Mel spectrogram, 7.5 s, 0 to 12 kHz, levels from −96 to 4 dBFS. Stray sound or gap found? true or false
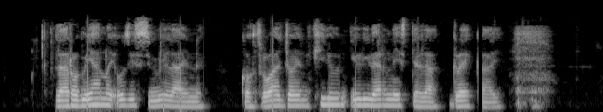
true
